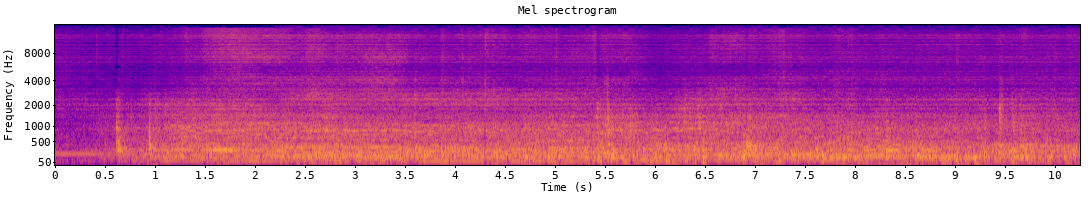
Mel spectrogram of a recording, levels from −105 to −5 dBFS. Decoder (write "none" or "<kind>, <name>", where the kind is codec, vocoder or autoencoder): codec, SNAC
